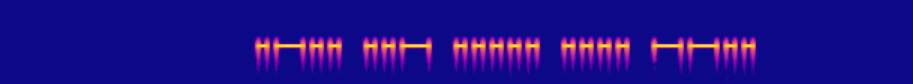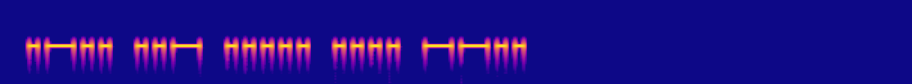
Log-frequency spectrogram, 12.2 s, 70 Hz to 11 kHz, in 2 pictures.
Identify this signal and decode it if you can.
Morse code, heard as a keyed tone, about 20 wpm, 700 Hz. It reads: LU5HZ LU5HZ
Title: DXCC-100 Call Signs - 5 Characters - Repeated 2x - 20wpm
